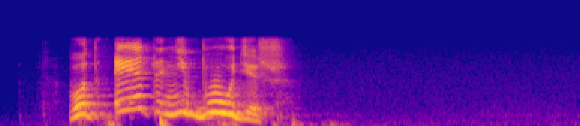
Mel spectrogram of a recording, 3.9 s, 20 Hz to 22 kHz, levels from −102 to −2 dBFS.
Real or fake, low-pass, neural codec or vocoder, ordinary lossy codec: real; 7.2 kHz; none; none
